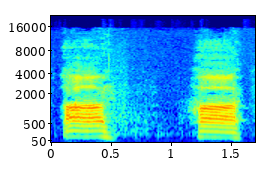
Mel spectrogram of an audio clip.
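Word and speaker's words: אהבה: Aleph, Hey, Bet, Hey. Ahava. Pronounced. Ah-ha-va.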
